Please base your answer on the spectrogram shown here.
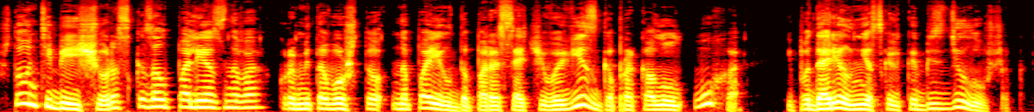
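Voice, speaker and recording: A woman playing a composed male leader, calm and dryly ironic, low in pitch. The lines move with lively, varied intonation in a dry, close recording. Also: brisk, no echo.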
